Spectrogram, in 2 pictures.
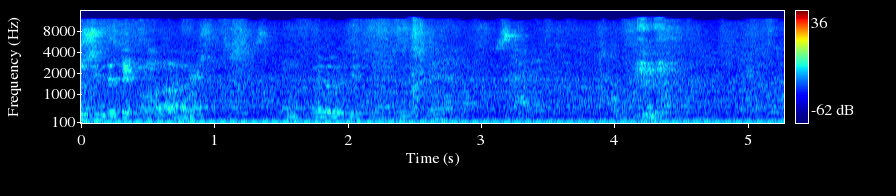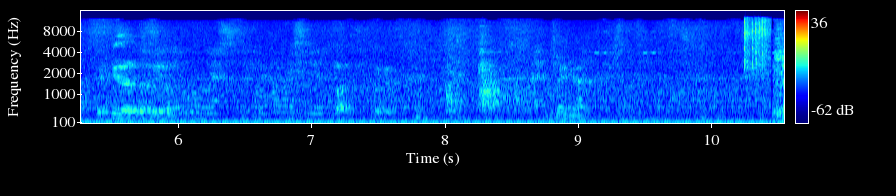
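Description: A young woman speaks calmly into a nearby microphone.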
